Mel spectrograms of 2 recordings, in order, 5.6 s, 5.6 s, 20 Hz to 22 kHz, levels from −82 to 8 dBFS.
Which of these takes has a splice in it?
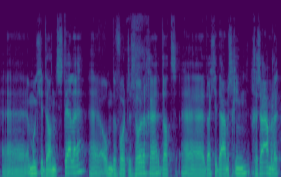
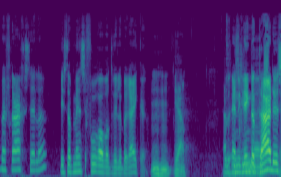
second; 2 cuts; at 1.7 s, 4.5 s

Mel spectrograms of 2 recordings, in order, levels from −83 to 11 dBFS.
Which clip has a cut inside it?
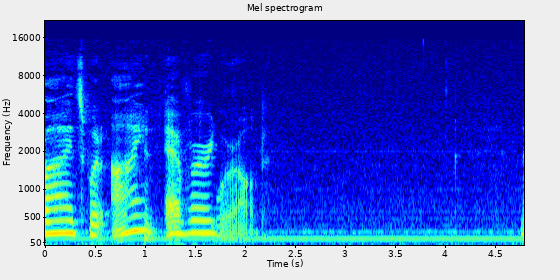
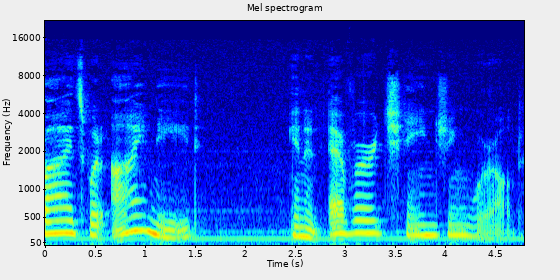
first; 2 cuts; at 1.0 s, 1.7 s

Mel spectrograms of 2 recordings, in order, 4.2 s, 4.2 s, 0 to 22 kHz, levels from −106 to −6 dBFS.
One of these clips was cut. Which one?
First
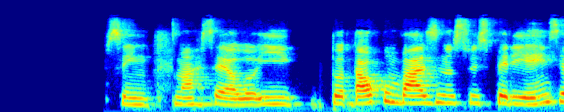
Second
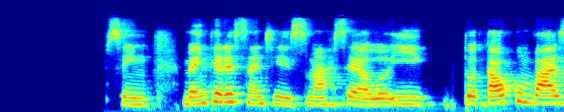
first; 1 cut; at 1.3 s

